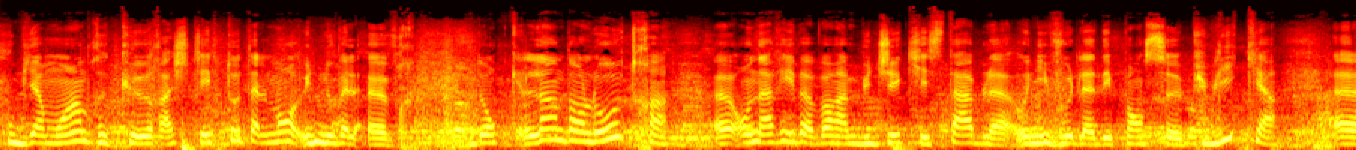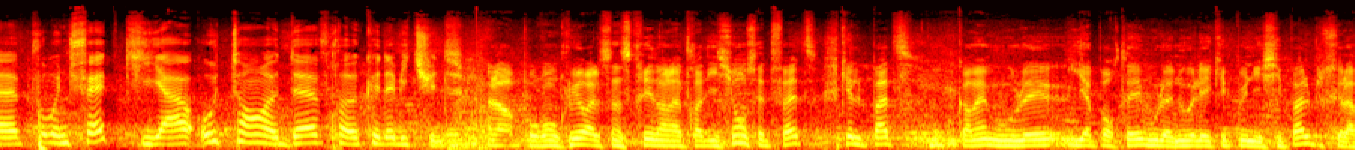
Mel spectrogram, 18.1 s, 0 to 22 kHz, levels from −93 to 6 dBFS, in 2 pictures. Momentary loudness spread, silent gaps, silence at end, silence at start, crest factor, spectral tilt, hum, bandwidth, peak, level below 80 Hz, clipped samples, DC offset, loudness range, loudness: 5 LU; none; 0 s; 0 s; 10 dB; -5 dB/octave; none; 14 kHz; 0 dBFS; -34 dBFS; under 0.1%; under 0.1%; 1 LU; -11 LUFS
